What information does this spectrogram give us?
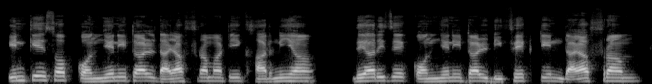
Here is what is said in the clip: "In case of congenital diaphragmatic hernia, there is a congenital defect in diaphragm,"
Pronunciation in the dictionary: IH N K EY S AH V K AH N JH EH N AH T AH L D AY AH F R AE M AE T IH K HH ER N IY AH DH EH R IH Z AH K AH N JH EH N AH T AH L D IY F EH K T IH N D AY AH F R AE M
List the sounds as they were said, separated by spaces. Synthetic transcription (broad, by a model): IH N K EY S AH B K AH N JH EH N AH T AH L D AY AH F R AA M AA T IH K HH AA N IY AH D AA R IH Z AH K AH N JH EH N AH T AH L D IY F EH K T IH N D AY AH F R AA M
